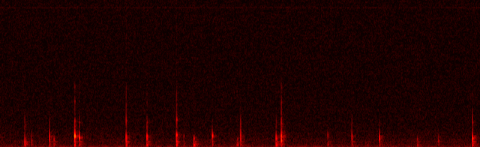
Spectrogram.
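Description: A closed, hollow yellow glitter resin or plastic coffin box lying flat is gently tapped on its sides with long nails. The result is a quick, irregular series of soft, dry clicks with a mid-range hollow tone and almost no ring, set against a faint low hum.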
